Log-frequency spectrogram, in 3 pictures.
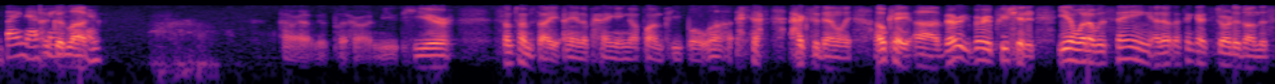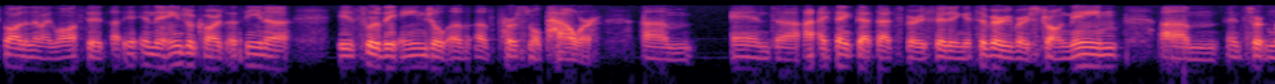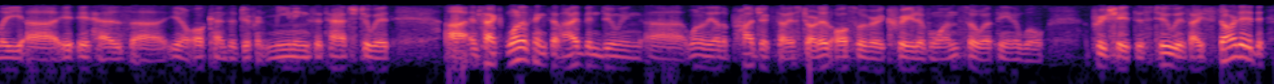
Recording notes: Callers may call in 15-20 minutes into the live show with questions or comments and 5 minute mini navigational consultations. We will open up the phone lines early today for questions and comments.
